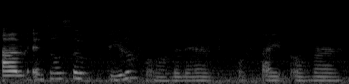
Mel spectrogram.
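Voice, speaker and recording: A woman from California in her thirties, answering interview questions in a relaxed, chatty way with lots of fillers. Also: medium pitch, normal speed. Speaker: guest. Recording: noisy indoor recording.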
